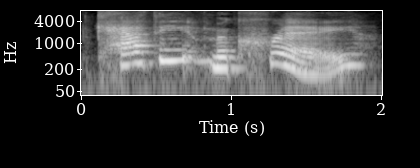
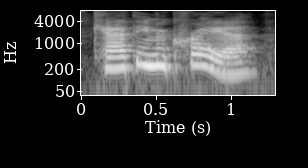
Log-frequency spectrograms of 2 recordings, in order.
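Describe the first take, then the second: First: McCrae said as mak-RAY, slow with a rising end; Kathy McCrae, drawn out and unsure, ending two syllables on RAY; first try at the name. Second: McCrea said as mak-RAY-uh, slow and careful; corrected name. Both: Shown as a demonstration. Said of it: "or McCrea".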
